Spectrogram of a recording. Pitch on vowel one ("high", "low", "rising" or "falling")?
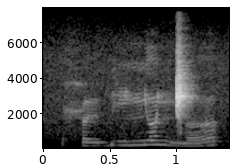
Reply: low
